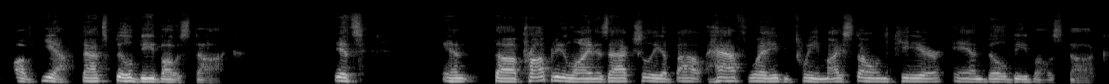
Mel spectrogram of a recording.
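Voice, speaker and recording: A man talks at a very slow pace. His pitch shows ordinary variation. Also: fairly high pitch for a man. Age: 70s. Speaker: property owner applicant. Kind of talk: public meeting testimony. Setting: video call. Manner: halting.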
